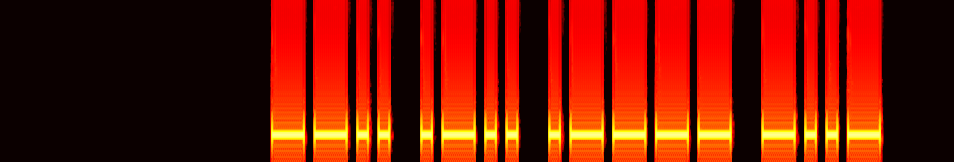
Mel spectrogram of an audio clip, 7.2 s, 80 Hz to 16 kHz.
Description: Morse code, heard as a keyed tone, about 15 wpm, 700 Hz. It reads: ZL1X
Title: DXCC-100 Call Signs - 4 Characters - Repeated 3x - 15wpm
